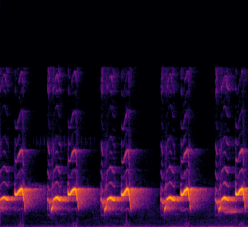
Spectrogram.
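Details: Red-whiskered bulbul in competition singing: five loud whistled phrases, each sliding up and ending in a sharp twist, spaced about every half second, with a faint low hum behind.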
